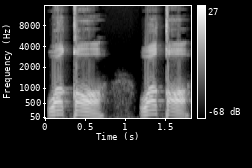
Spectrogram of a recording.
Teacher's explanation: huruf qaf ini adalah daripada pangkal lidah, okey, yang naik ke lelangit lembut belakang tu. Dia hampir dengan anak tekak kita lah.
